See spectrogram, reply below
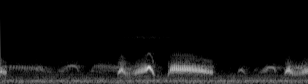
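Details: Wild spotted dove used as a lure, calling a low cooing phrase: two quick hiccuping notes then a drawn-out coo, with a soft background hum.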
